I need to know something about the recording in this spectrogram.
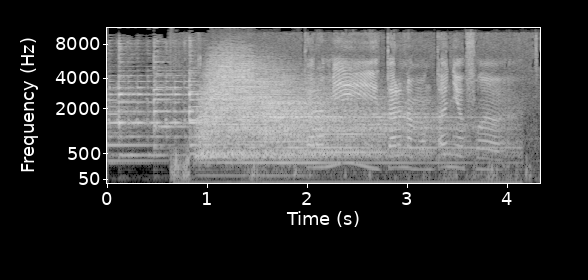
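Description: Plucked-string music ends, and about half a second in a sudden gong-like crash rings out in a long fading wash with a held low tone. A voice comes in over it in the second half.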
